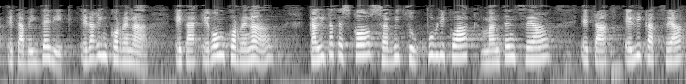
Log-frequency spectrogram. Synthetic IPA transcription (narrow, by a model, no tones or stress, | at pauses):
e̞t̪aβejðe̞ɾike̞ɾaɣ̞iŋko̞re̞na | e̞t̪aʔe̞ɣ̞o̞ŋko̞re̞na | kalit̪at̪e̞sko̞se̞ɾβ̞it͡supuβliko̞akmant̪e̞nt͡se̞a | e̞t̪ae̞likat͡se̞a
